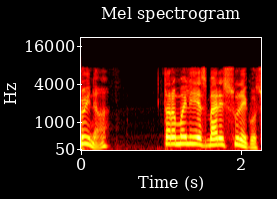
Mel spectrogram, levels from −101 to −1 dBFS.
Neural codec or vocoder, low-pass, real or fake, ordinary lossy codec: none; 7.2 kHz; real; none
